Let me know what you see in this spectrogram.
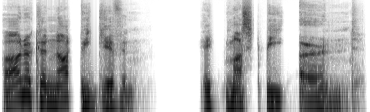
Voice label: Male Human; Tirion Fordring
